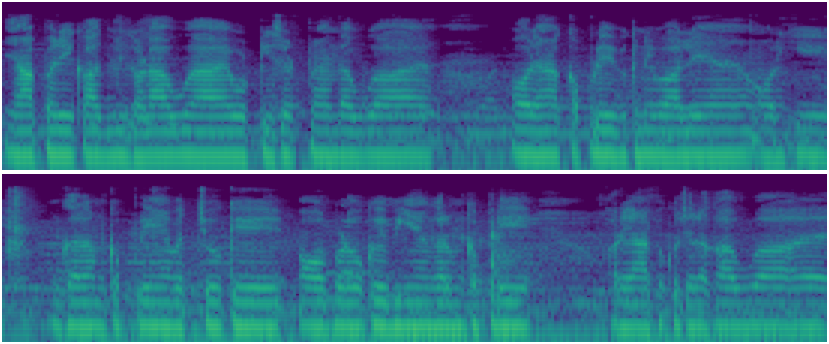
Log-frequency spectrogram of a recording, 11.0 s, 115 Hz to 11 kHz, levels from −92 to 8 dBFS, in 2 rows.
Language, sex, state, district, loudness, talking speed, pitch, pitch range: Hindi, male, Uttar Pradesh, Etah, -34 LUFS, 220 wpm, 170 Hz, 165-170 Hz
